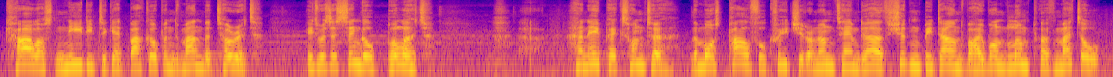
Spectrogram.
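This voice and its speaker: A man's voice: high voice, moderate pace. A man narrating a science fiction story in the first person with dramatic delivery. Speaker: audiobook narrator. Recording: narration over background music.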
